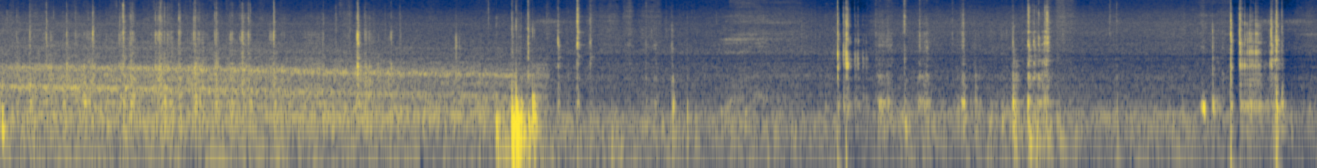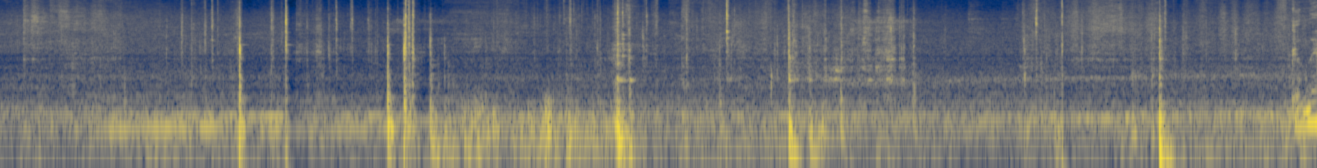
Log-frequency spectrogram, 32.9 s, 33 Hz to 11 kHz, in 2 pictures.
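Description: A tool whirs with a slowly falling pitch for about six seconds while the mounting bolts of a Toyota RAV4's stereo head unit are backed out, ending in a knock. Then come scattered sharp clicks and knocks of plastic and metal as the head unit is worked loose and lifted out of the dash.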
